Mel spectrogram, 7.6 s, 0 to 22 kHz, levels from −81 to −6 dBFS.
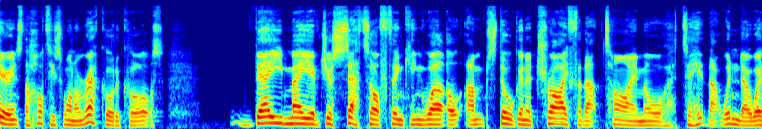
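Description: Speech, interrupted by five short stalls from a late packet. They fall at 1.43, 1.64, 2.24, 4.38 and 5.98 s. The 2.24 s stall sits just before "they may have just". The 4.38 s stall sits between "just set off thinking" and "I'm still going to". Each time a packet arrived late, the jitter buffer ran dry. The receiver held the last sound for 20 to 80 ms, then carried on. Nothing is lost, but sounds drag briefly, with a faint buzz or dip.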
